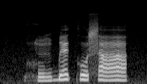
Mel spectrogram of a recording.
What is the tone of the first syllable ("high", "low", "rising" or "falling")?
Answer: low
